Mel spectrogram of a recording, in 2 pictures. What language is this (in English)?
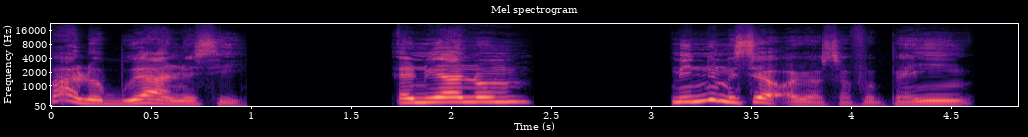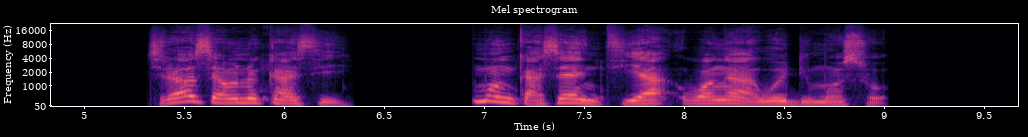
Akan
